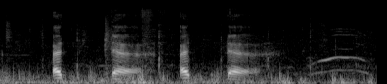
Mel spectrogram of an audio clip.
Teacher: satu yang paling pasti adalah jahar, iaitu nafas kita terhalang, yang membezakan huruf ta dan juga dal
